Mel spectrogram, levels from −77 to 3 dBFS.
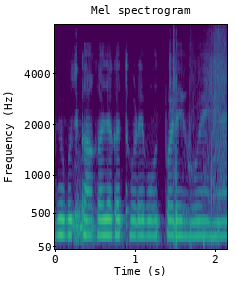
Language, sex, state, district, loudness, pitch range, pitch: Hindi, female, Uttar Pradesh, Jyotiba Phule Nagar, -29 LUFS, 195-205 Hz, 200 Hz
